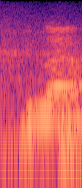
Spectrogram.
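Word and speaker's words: بالله: Sebelum lafaz jalalah adalah kas kas. Contohnya apa? Bil billah. Bismillahillah. Lillah. Inn lillahi wa inna ilaihiun. Inna lillahi. Nah, itu adalah lamnya ti tipis.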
